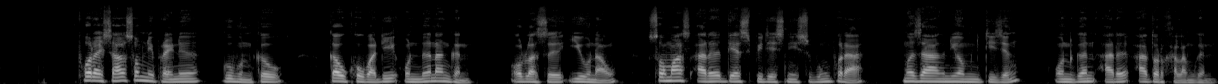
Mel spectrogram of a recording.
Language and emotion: Bodo, neutral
